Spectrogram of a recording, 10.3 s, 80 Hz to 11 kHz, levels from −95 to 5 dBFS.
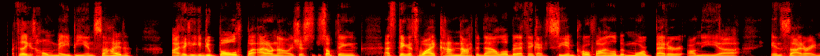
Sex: male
